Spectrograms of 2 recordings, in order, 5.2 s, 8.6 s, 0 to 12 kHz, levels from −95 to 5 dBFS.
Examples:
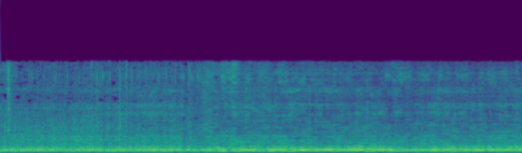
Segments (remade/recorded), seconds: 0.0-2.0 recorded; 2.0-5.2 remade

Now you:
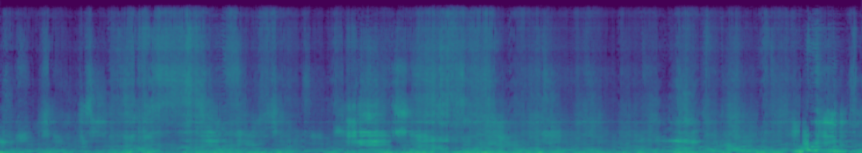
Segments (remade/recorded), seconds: 0.0-8.6 remade

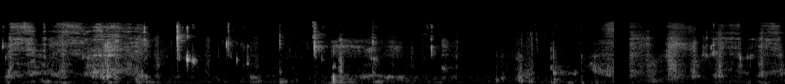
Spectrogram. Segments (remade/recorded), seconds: 0.0-6.4 recorded; 6.4-7.1 remade; 7.1-7.9 recorded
